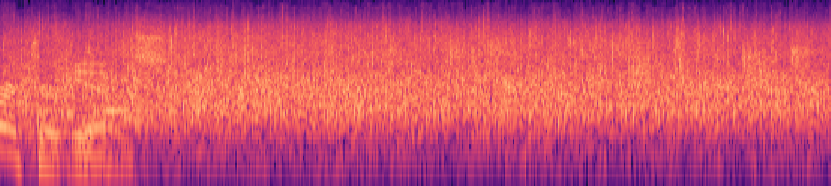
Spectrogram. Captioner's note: audience applauding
